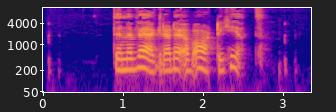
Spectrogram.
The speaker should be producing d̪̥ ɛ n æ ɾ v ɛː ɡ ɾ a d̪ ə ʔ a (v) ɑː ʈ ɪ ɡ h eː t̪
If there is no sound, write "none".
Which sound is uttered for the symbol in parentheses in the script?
v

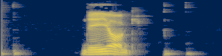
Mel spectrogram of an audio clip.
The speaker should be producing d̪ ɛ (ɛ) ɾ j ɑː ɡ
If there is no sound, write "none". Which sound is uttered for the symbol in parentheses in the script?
æ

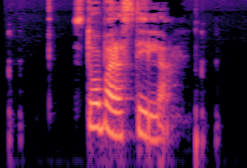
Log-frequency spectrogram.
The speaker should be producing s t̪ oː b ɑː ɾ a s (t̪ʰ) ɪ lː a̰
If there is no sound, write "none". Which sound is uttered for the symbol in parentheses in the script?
t̪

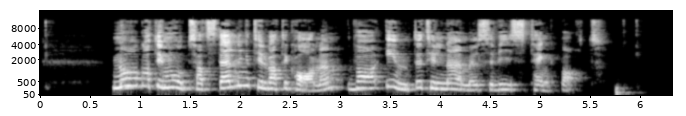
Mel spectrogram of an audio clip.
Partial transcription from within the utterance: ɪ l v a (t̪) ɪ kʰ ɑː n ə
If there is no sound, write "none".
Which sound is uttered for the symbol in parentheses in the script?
t̪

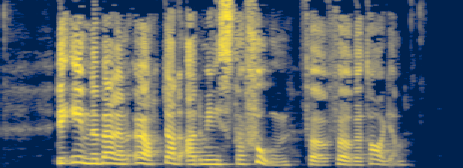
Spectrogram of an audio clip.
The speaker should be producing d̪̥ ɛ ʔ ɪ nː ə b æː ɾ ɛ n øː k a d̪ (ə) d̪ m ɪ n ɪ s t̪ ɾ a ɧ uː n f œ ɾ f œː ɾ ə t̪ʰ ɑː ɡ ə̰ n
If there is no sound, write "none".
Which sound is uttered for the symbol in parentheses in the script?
a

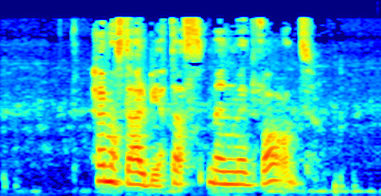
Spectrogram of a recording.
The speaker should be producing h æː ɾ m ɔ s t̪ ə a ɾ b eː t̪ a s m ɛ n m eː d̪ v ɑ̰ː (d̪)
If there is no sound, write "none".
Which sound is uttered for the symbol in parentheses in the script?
d̪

